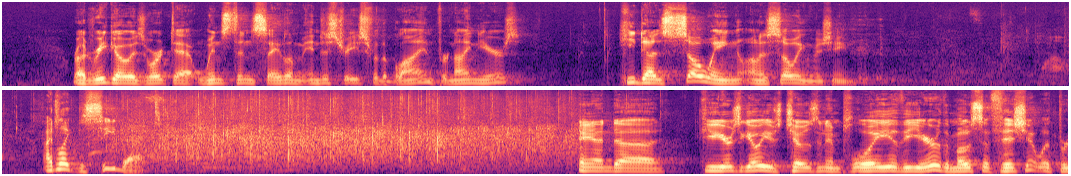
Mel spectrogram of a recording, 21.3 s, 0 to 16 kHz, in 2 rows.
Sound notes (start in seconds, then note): 13.5 audience clapping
